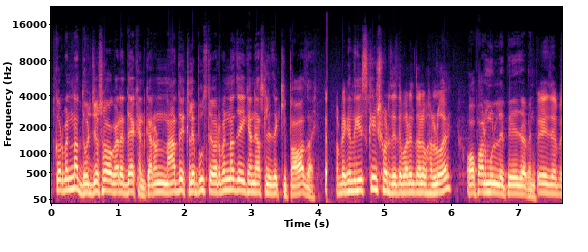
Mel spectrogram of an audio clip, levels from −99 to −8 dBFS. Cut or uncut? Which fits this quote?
cut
